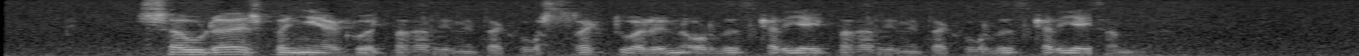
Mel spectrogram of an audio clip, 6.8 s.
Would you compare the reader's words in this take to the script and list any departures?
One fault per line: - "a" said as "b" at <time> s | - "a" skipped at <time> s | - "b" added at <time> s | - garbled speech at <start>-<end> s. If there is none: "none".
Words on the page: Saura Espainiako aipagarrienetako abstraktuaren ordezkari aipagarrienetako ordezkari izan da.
none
